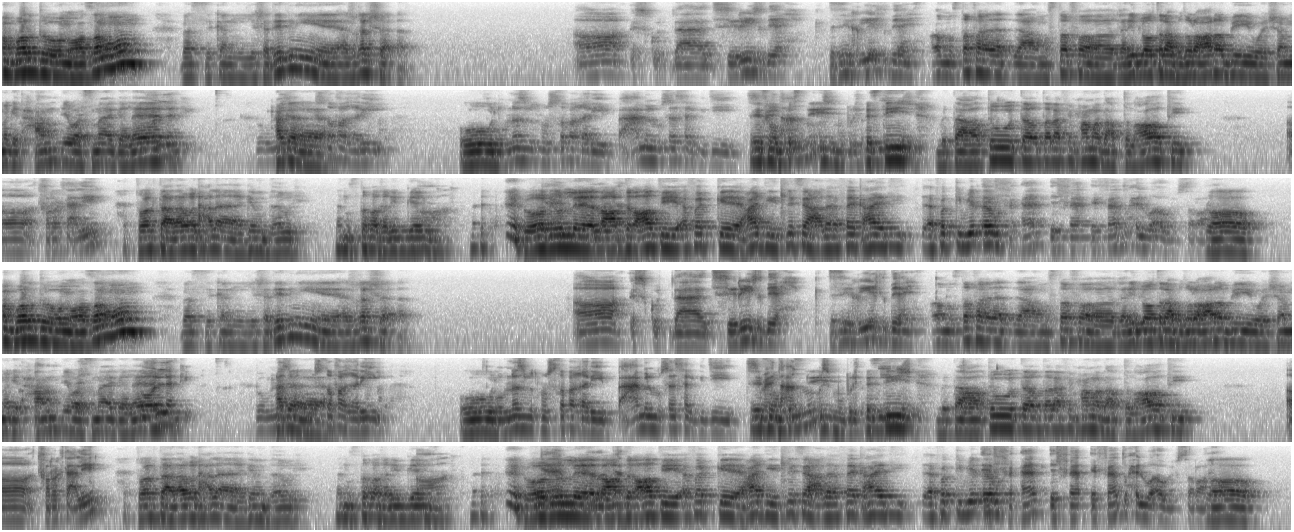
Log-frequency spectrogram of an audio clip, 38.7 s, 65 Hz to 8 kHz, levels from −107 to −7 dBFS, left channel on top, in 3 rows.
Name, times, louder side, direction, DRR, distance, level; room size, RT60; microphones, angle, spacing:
voice 1, 0.0-1.4 1.8-4.0 8.3-14.5 15.6-16.2 17.5-17.9 20.4-24.7 27.2-28.7 29.1-30.2 30.8-35.8 37.8-38.3, left 1 dB, 20° left, 4 dB, 0.3 m, -27 dB
voice 2, 5.7-8.0 8.3-9.2 13.2-13.7 14.2-14.6 15.4-16.8 17.8-22.0 22.5-22.7 25.7-26.8 29.9-30.3 31.1-32.0 35.6-37.9, right 6 dB, 90° right, 9 dB, 0.3 m, -35 dB
2.4 x 2.2 x 2.9 m, 0.43 s
head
